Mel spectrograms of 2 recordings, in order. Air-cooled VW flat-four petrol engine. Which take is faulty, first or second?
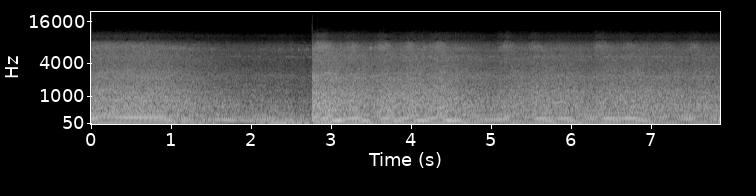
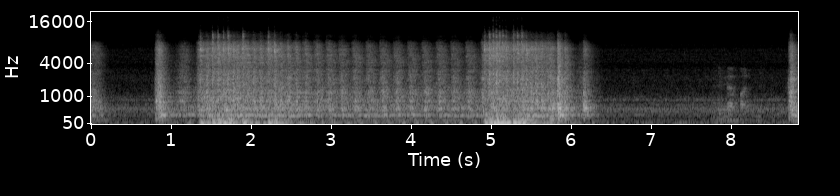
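second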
